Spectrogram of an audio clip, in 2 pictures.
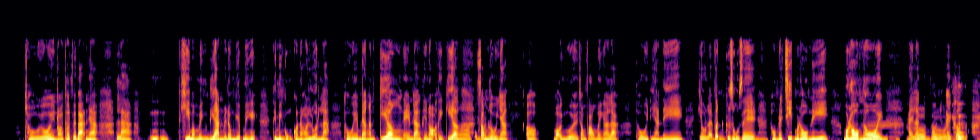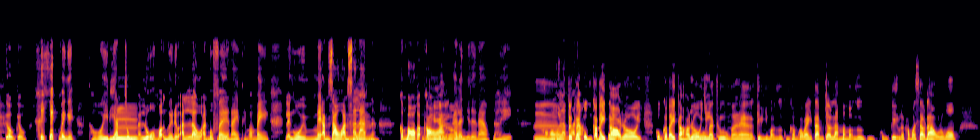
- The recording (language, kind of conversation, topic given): Vietnamese, advice, Làm sao để chọn món ăn lành mạnh khi ăn ngoài với đồng nghiệp mà không bị ngại?
- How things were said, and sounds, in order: tapping; in English: "cheat"; chuckle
